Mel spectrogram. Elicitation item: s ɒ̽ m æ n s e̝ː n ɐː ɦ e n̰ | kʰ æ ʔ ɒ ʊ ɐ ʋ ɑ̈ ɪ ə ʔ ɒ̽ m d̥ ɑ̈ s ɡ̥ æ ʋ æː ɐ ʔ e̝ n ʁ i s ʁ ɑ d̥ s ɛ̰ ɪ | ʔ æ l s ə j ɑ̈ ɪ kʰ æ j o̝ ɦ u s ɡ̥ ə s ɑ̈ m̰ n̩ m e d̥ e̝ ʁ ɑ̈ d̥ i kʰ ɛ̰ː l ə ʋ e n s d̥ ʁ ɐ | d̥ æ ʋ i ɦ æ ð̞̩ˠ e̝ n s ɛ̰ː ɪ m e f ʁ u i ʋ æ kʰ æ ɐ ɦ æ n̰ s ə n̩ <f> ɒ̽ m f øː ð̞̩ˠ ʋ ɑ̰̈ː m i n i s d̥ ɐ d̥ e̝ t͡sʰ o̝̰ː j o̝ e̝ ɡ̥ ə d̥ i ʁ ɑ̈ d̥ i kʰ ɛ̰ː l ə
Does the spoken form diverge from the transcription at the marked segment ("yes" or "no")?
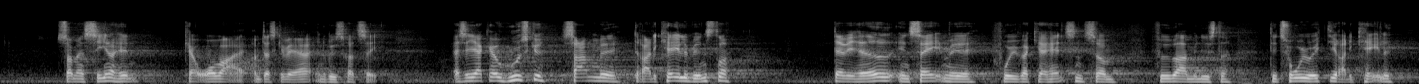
yes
